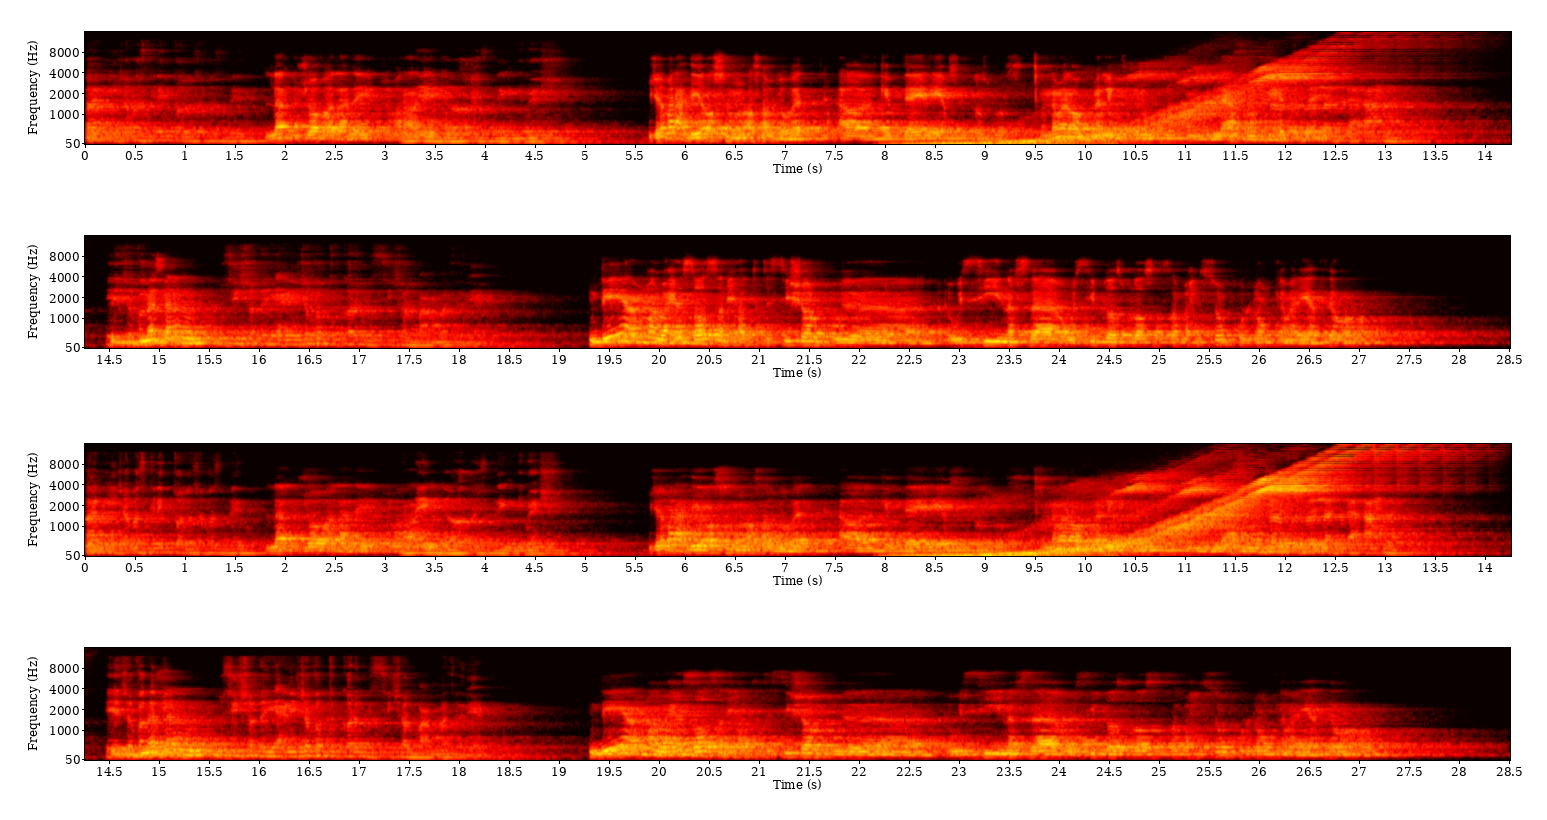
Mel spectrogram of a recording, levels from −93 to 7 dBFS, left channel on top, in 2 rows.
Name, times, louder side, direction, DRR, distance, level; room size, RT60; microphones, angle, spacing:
voice 1, 0.0-1.7 3.1-4.8 11.4-13.2 14.5-15.3 15.5-18.3, right 2 dB, 50° right, 1 dB, 1.3 m, -37 dB
voice 2, 1.8-3.7 5.6-12.4 14.5-15.5 19.3-27.0, left 1 dB, 55° left, 4 dB, 1.0 m, -29 dB
sound 1, 7.9-13.7, right 7 dB, 70° right, 0.5 m, -28 dB
17.0 x 6.1 x 4.7 m, 2.9 s
head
